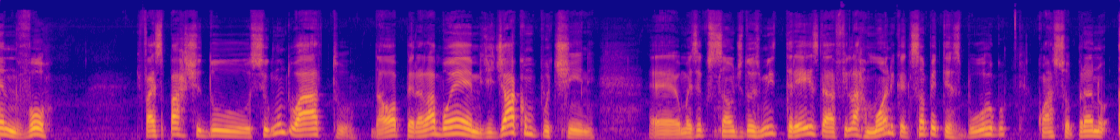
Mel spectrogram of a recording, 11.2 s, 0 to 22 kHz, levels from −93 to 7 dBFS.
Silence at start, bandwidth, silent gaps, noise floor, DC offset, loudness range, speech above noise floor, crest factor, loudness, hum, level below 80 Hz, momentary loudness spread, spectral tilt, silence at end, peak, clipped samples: 0 s; 16 kHz; none; -58 dBFS; under 0.1%; 3 LU; 40 dB; 18 dB; -19 LUFS; none; -58 dBFS; 10 LU; -6 dB/octave; 0.15 s; 0 dBFS; under 0.1%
